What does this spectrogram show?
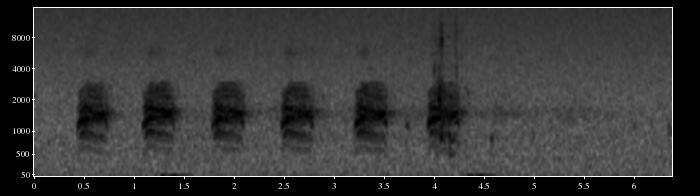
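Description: A bird giving six short, rough calls in a steady series, about three calls every two seconds.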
